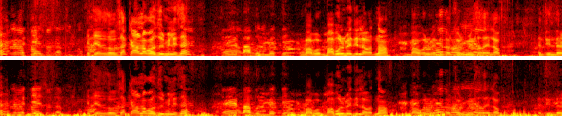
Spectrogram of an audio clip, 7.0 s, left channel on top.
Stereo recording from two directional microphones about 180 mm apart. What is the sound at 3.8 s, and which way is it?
Speech, 15° right (ahead or behind).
